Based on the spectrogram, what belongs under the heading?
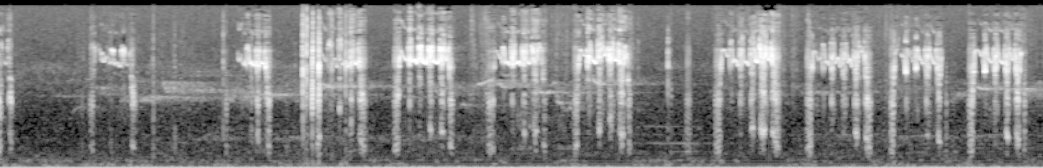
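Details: Black stork giving repeated bursts of dry, rasping pulses with a wheezy hiss on top, each burst lasting under a second and following closely on the last, over a faint steady whistle and low background rumble.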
